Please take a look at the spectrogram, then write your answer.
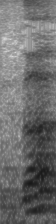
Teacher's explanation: ग का उच्चारण स्थान जो है कंठ होता है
